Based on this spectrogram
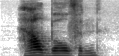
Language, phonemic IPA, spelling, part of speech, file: Dutch, /ˈhal ˈbovə(n)/, haal boven, verb, Nl-haal boven.ogg
- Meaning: inflection of bovenhalen: 1. first-person singular present indicative 2. second-person singular present indicative 3. imperative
